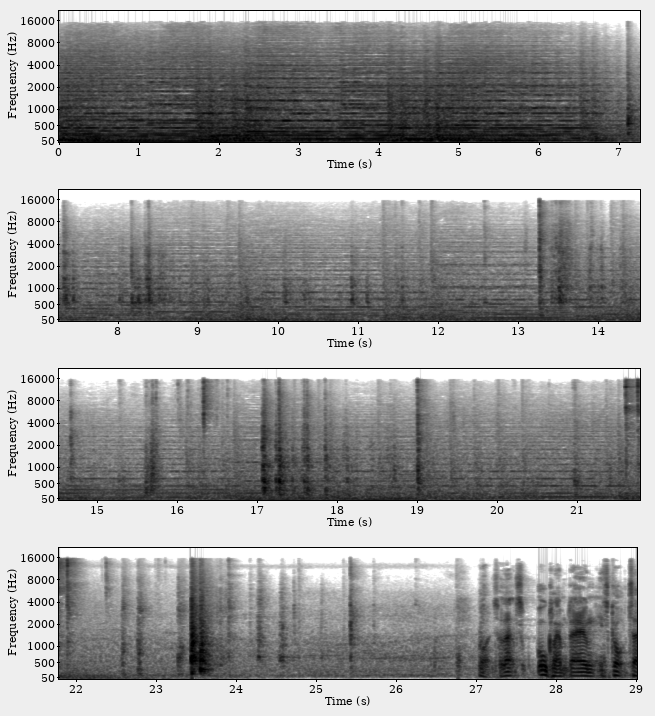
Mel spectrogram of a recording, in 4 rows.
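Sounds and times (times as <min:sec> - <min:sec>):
background music: 0:00.0 - 0:24.6.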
